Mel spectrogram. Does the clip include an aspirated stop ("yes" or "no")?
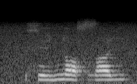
no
